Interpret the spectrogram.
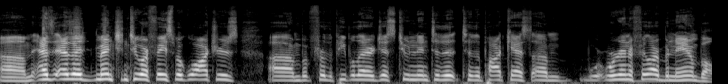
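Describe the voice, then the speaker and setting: Very fast speech with an American accent, fairly even intonation and hardly any pauses, on a very clean recording with a silent background. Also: man, high pitch for a man. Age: 30s. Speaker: sports podcast host. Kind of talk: casual chat. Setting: outdoors under a gazebo in the rain.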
